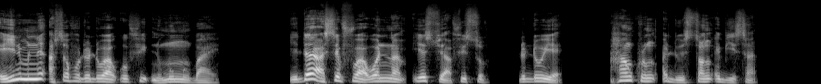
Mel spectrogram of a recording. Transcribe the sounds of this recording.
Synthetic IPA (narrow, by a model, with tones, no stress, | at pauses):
e˨ji˦nũ˦m˦nɪ̃˦ʔa˨sɛ˦fʊ˦dʊ˦dʊ˦a˨wʔo˦fi˦nũ˨mũ˦mũ˨ɡ͡ba˦˨ɛ̰˨ | ɪ˨dɛ˦a˨sɪ˦fʊ˦a˨wɔ̃˦n˦nã˨mje˦su˨a̰˨fi˦sʊ˨ | dʊ˦dʊ˦jɛ̰˨ | a˨hã˦ŋkʰʊ˨ɾʊ̃˦æ˨du˨sɔ̃˦næ˨bi˨e˨sã̰˦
